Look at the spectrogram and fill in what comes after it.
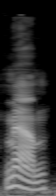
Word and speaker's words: Ma'am: When conversing with Elizabeth, the correct etiquette was to address her initially as Your Majesty and thereafter as Ma'am, pronounced Ma'am with a short A, as in jam.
